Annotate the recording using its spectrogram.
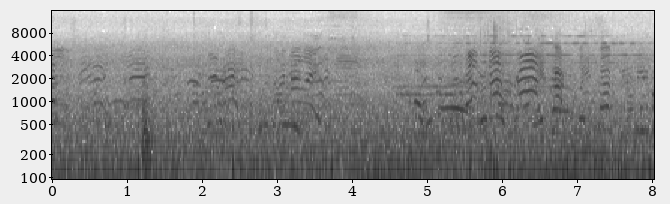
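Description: Young players and adult spectators shout and call out across an open field.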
